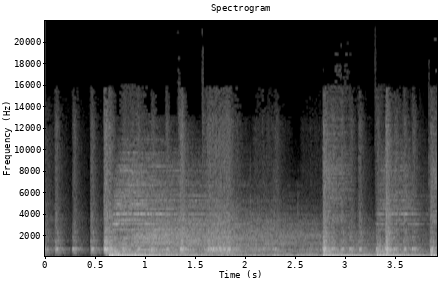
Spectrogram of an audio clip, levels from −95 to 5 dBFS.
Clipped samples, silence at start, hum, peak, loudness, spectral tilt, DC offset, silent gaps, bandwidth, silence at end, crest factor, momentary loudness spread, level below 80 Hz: under 0.1%; 0 s; none; -10 dBFS; -29 LUFS; -5 dB/octave; under 0.1%; none; 16 kHz; 0 s; 18 dB; 11 LU; -30 dBFS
